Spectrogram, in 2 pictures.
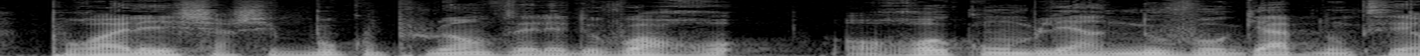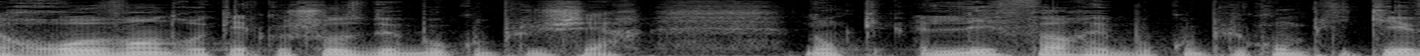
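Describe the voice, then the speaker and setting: A man talking to the camera as a business coach, explaining offers to viewers in a brisk, direct way and correcting himself as he goes. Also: fairly low pitch, dark tone.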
